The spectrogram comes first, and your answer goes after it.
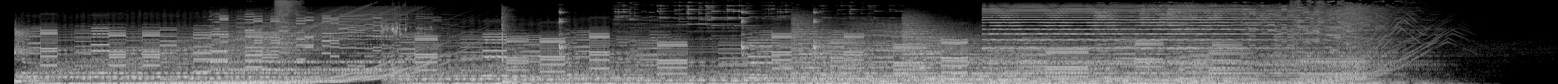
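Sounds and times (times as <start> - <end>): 
menu sound effect: 1.0 - 14.4.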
